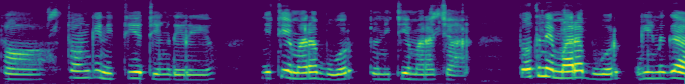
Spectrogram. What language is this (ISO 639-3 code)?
luo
